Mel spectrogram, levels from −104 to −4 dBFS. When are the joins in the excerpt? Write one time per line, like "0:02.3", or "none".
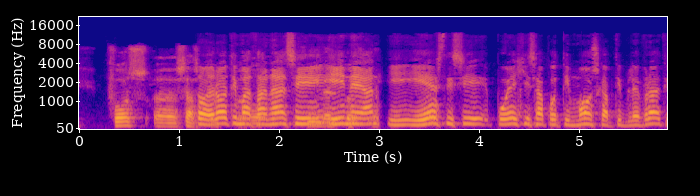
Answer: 0:03.0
